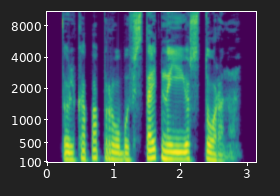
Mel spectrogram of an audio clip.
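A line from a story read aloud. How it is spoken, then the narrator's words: Hissed mentally. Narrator (Russian): мысленно зашипел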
